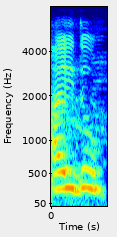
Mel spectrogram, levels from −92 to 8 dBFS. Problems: none marked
